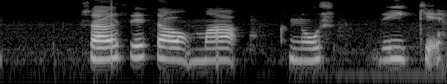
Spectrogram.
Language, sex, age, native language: Icelandic, male, 10, Icelandic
